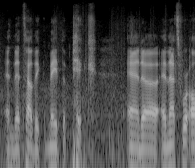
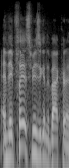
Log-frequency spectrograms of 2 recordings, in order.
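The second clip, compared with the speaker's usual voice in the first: normal talking voice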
